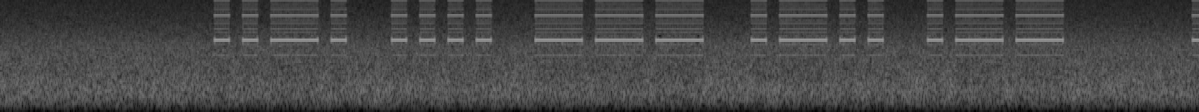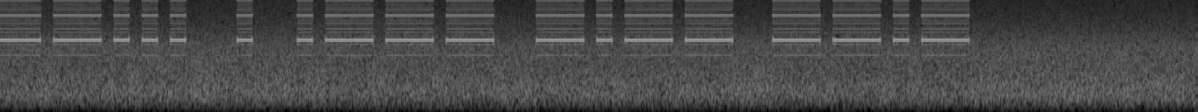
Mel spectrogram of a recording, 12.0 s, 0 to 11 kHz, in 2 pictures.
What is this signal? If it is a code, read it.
Morse code, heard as a high beeper, hand-sent with a paddle, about 17 wpm, 3550 Hz. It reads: FHOLW 7EJYQ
